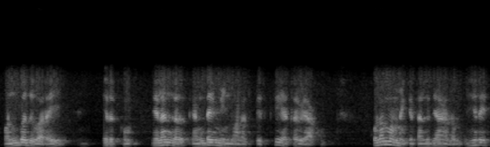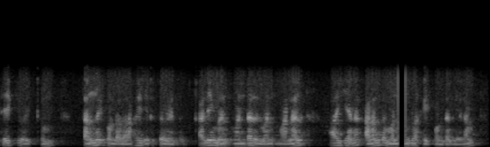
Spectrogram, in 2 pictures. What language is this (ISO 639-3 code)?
tam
